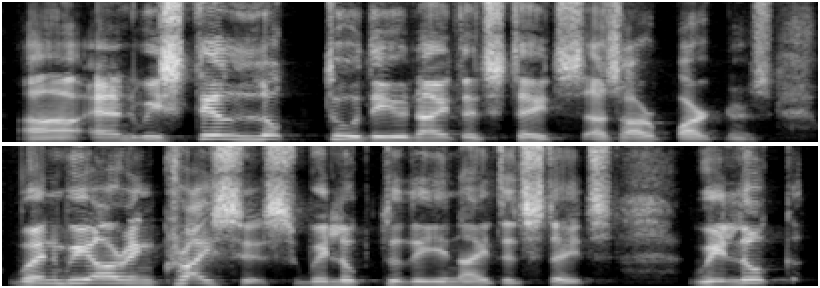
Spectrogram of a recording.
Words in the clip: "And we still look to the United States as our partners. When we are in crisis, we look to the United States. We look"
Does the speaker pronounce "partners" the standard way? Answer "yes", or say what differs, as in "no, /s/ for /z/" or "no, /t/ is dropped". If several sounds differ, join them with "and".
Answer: no, /s/ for /z/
